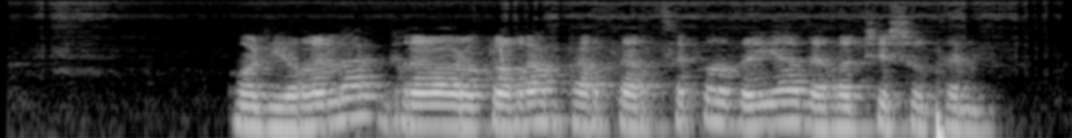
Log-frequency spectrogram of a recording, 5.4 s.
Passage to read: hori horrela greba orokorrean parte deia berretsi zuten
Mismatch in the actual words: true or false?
true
